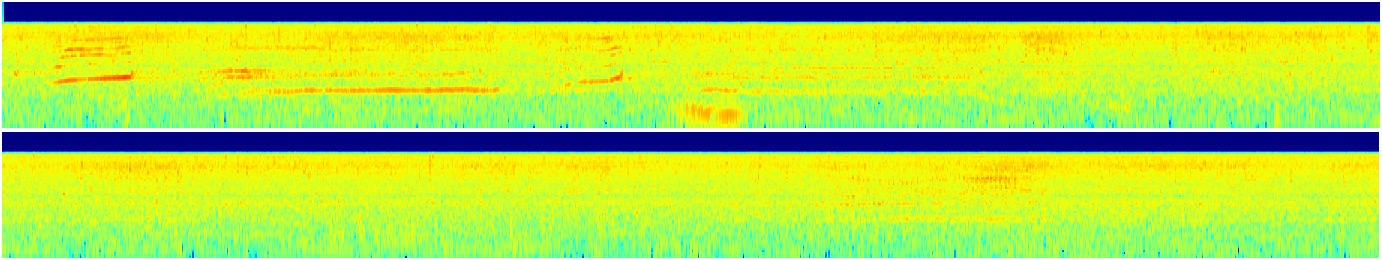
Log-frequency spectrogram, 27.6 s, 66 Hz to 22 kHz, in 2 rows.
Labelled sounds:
0.4	1.3	humpback whale, 1.0 to 4.2 kHz
2.0	2.7	humpback whale, 0.81 to 1.1 kHz
5.6	6.2	humpback whale, 0.97 to 4.2 kHz
22.5	23.7	humpback whale, 2.0 to 2.7 kHz

